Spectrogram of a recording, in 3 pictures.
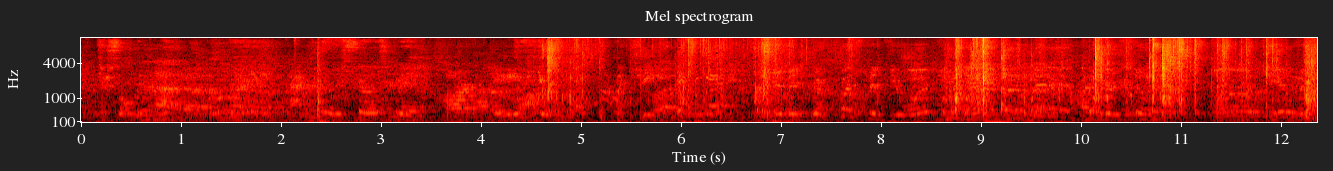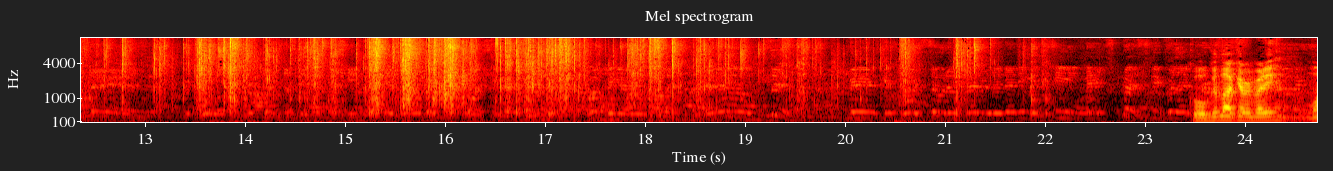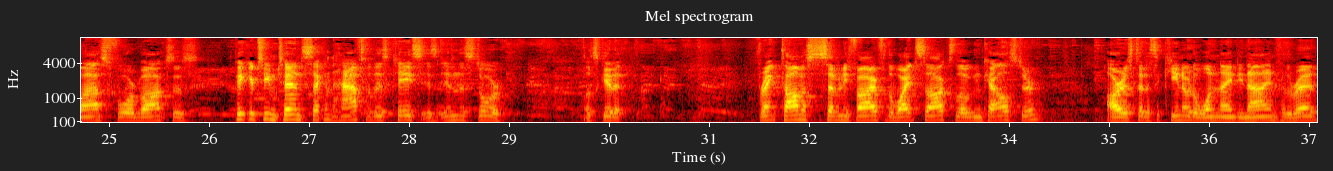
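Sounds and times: foil wrapper crinkling and tearing: 0:04.6 - 0:07.4, 0:08.6 - 0:21.6.

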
